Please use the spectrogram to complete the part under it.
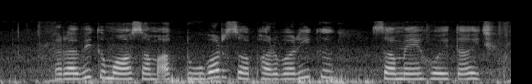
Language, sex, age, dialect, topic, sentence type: Maithili, female, 25-30, Southern/Standard, agriculture, statement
